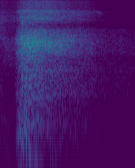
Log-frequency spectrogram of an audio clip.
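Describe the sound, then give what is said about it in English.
A deep breath drawn in through the nose, through a deviated septum twice surgically repaired and after adenoid removal: one long, rough, hissing, snorting inhale that starts abruptly and gradually fades over about two seconds. “You have just heard a twice attempted to be repaired deviated septum”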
